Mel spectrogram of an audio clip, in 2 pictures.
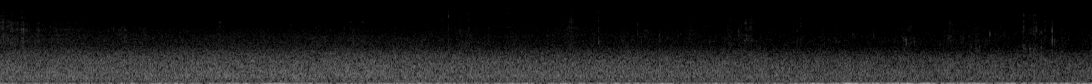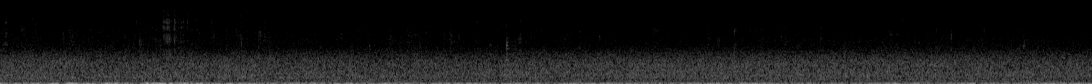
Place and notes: Late evening recording at Birchen Copse on the edge of Woodcote. The recording is underpinned by the movement of the woodland canopy in the wind, the quiet rumbling drone of traffic on the A4074, trains on the Reading to Oxford mainline and planes high overhead. Piercing this are the rustles of small animals nearby, the creaking of trees in the breeze and an owl further into the woodland. Recorded using a spaced pair of Sennheiser 8020s at head height on an SD788T.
